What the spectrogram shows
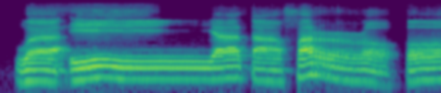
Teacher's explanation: nun sukun bertemu dengan huruf ya bacaan idgham bi gunnah masuk dengan mendengung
